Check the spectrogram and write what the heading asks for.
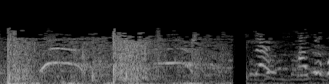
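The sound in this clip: Gunshots fired by Congolese police at protesters at a border crossing, a few sharp cracks standing out over loud, continuous crowd noise and voices.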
